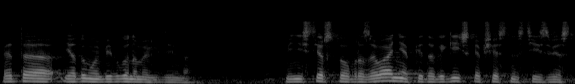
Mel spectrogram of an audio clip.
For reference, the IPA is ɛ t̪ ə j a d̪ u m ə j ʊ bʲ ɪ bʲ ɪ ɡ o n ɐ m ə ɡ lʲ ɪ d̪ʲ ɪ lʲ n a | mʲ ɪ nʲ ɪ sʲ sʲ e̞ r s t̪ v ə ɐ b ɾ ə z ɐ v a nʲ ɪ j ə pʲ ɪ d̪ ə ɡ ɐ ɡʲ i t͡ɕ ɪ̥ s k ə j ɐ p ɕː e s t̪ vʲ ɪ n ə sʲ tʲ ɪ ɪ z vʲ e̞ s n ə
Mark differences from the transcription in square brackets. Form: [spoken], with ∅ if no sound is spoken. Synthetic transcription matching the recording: ɛ t̪ ə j a d̪ u m ə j ʊ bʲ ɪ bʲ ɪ ɡ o n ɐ m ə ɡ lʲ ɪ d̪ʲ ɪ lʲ n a | mʲ ɪ nʲ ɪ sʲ [tʲ] e̞ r s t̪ v ə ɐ b ɾ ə z ɐ v a nʲ ɪ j ə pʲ ɪ d̪ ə ɡ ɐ ɡʲ i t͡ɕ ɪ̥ s k ə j ɐ p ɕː e s t̪ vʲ ɪ n ə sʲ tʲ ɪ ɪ z vʲ e̞ s n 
